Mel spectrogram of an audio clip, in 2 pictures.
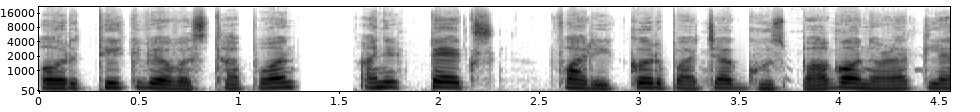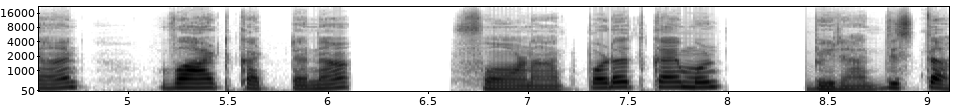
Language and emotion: Goan Konkani, fearful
